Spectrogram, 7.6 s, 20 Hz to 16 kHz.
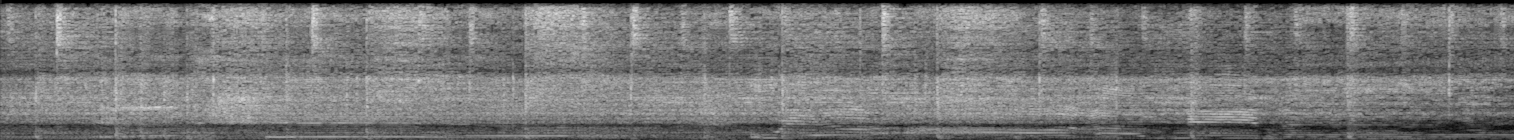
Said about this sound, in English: It also includes a woman screaming in the instrumental break about 30, 45 seconds later into the song. It is just haunting. It really gives me chills listening to this.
